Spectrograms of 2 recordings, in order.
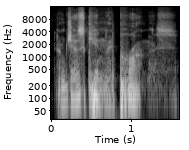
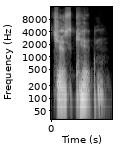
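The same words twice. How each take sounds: First: Breathy whispered take-back, no voice; whispering. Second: Said in the usual way. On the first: Acted. Whispering to listeners that the slap threat was a joke. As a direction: whisper it like a sly aside.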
